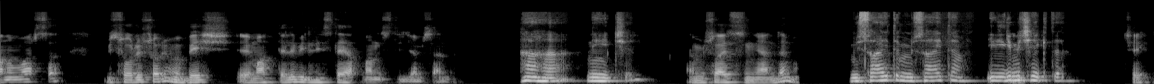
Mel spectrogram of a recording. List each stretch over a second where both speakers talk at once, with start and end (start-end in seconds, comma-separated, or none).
none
